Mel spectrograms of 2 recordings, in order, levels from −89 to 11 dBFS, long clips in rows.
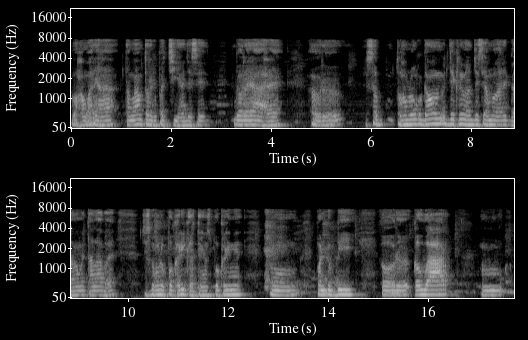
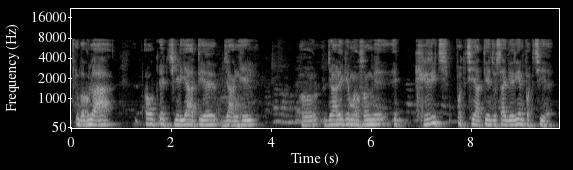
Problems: low volume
